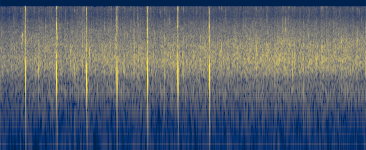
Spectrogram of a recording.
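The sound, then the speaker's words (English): Audience applause: a steady hiss of clapping with seven sharp, evenly spaced claps standing out over the first two seconds, then a softer wash of applause continuing. No one speaks. “And when that happens, yeah, y'all can applaud.”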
